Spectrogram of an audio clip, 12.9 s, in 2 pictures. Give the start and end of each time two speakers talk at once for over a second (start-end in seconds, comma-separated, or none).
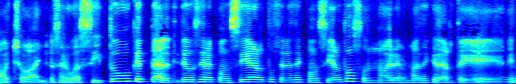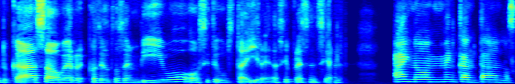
none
